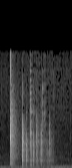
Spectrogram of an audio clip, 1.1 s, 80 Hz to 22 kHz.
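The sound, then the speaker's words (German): Dice clatter onto a hard surface: a sharp first impact followed by several quick, diminishing bounces and rattles over about half a second, fairly loud, with no voices. “Würfel mal um 6 erschwert. Ui. Also jeden der drei Würfe quasi.”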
